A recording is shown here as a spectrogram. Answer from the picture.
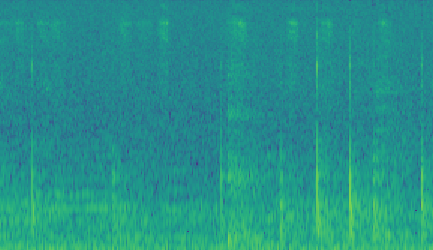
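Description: Stylus writing on a digital whiteboard tablet: light scratching strokes, with a quick run of sharp taps in the second half as the letters are put down.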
